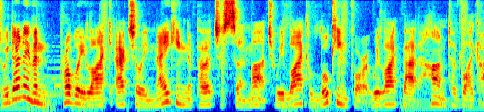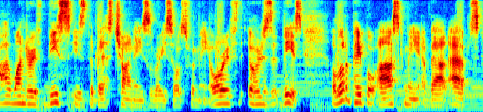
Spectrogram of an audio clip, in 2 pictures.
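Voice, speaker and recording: A man's voice: medium pitch, a little mellow. Reflective man musing about learning habits. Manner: reflective, self-deprecating, says "like" often. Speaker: language learning vlogger. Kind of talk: casual to-camera talk.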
